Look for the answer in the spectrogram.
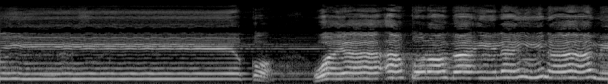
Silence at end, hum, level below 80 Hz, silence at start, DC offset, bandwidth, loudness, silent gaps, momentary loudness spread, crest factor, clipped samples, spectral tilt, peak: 0 s; none; -64 dBFS; 0 s; under 0.1%; 17.5 kHz; -21 LUFS; none; 8 LU; 16 dB; under 0.1%; -2 dB/octave; -4 dBFS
